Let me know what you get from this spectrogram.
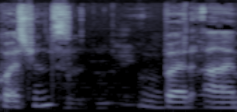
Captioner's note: speaking French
